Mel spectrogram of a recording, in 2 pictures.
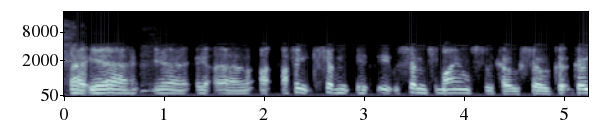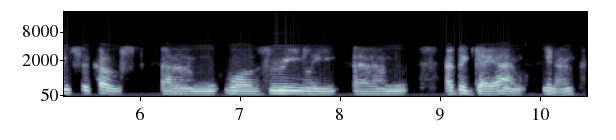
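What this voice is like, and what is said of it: Yorkshire accent. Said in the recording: “I actually came from Yorkshire ... I really should have known by the accent.”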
